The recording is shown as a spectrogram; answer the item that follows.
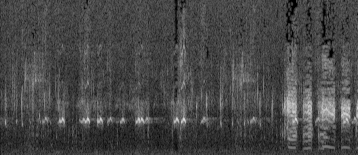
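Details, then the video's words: Migrating teal calling in a group, giving crisp high whistles in an uneven stream, which then give way to a louder burst of harsh, nasal, quacking calls near the end. "teal call migration song"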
